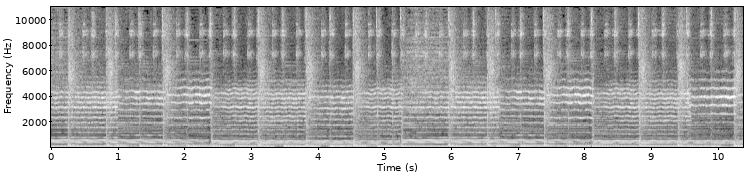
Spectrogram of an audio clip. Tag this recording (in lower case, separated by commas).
music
